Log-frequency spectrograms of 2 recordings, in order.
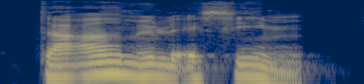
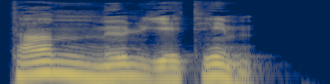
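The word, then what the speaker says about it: taamül esim (طعام الأثيم): Mesela Abdullah İbni Mesud radıyallahu teala an taamül esim kelimesini mütemadiyen tammül yetim diye okuyan bir köylüye sen bu kelimeyi telaffuz edemiyorsan, bunun yerine aynı manada olan taamül facir kelimesini kullan demişti. Fakat Kur'an-ı Kerim'in böyle muhtelif lehçelerle okunması,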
